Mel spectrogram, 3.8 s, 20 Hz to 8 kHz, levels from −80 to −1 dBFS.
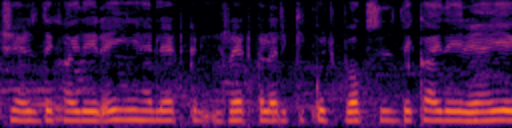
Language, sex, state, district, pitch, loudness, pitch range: Hindi, female, Uttar Pradesh, Jalaun, 215 Hz, -33 LUFS, 210-220 Hz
